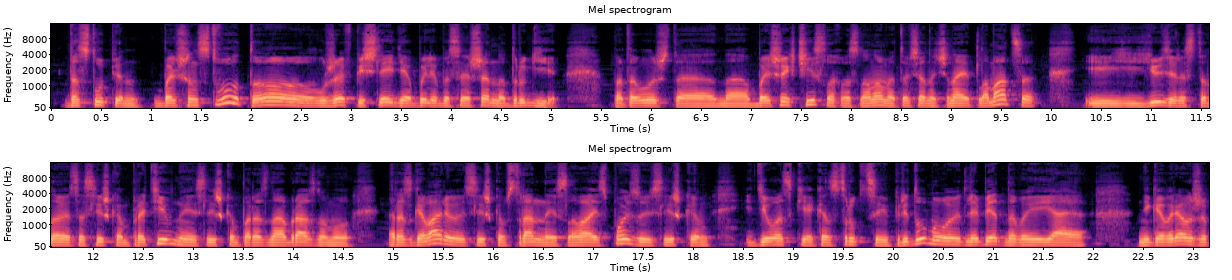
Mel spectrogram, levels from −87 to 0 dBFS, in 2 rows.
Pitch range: 115-135 Hz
